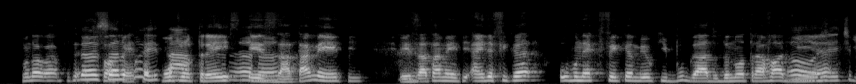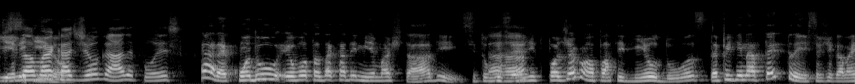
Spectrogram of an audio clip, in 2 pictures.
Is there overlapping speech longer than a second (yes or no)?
yes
